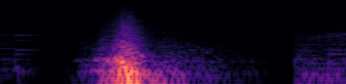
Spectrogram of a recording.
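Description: A single whoosh sound effect that swells and fades over about a second, marking the transition to a new segment.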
